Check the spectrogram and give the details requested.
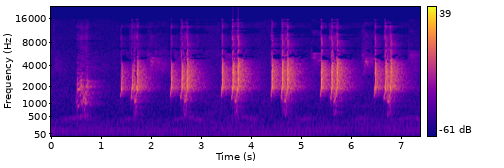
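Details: A female common quail gives harsh, raspy double and triple notes about once a second. The notes are grating and fairly high, over a quiet background.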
